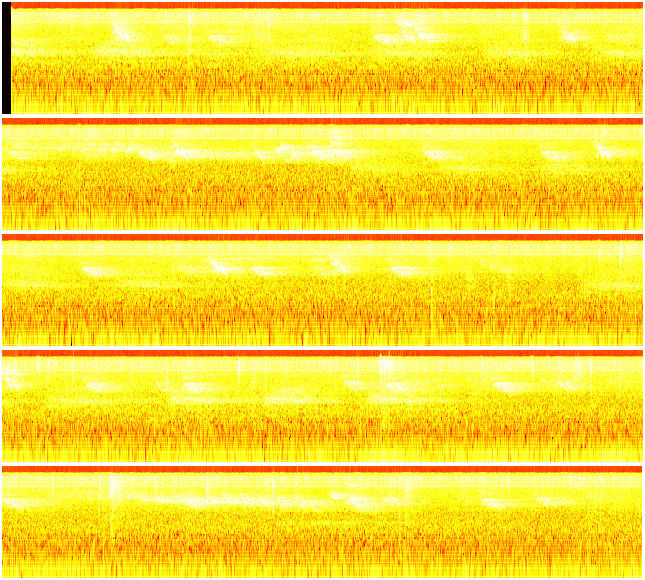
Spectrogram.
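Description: Birds calling over and over in short, high calls, with a steady low rumble underneath.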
